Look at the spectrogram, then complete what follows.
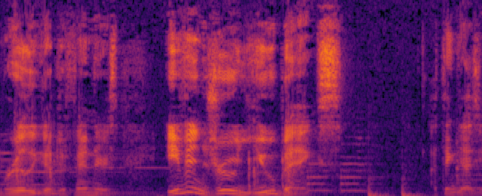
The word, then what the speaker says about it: Eubanks: Even Drew Eubanks, I think that's how you say it. Some people say Ebanks. I think it's Eubanks.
